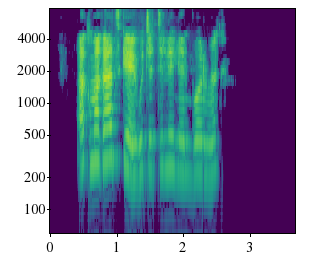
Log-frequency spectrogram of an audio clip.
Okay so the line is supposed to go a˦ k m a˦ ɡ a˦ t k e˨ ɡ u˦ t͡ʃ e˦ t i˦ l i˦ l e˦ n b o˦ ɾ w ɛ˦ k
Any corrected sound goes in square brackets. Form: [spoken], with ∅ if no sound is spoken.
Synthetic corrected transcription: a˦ k m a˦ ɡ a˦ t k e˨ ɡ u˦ t͡ʃ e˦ t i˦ l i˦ l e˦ n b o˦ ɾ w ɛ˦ k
